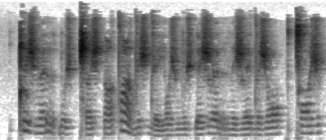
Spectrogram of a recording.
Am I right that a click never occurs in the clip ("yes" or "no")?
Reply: no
